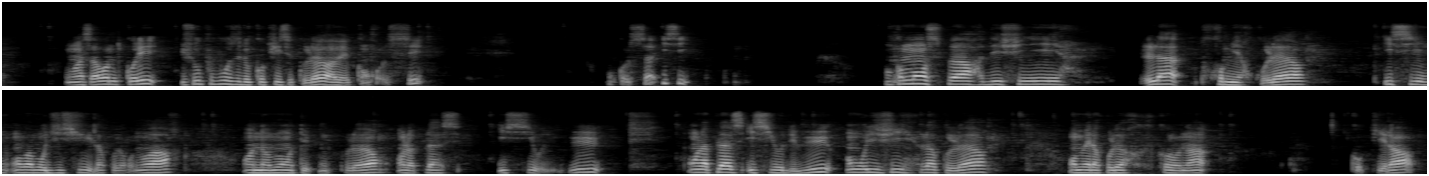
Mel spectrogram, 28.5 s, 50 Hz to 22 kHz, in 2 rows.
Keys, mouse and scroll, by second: 5.6-6.8 drag, 7.1 scroll up 1, 11.1 click, 12.2-22.4 drag.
